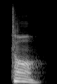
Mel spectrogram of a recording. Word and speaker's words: temps: Le temps. J'ai le temps. It's always have a S. Temps. But we don't pronounce the P also.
